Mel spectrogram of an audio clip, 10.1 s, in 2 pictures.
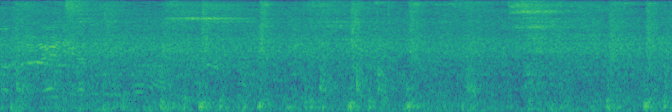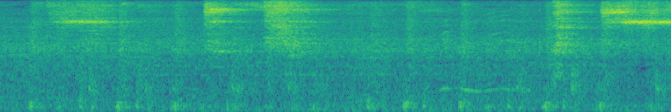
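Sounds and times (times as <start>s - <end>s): train wheel squeals: 0.0s - 2.6s, 3.8s - 4.4s, 5.3s - 7.6s, 9.2s - 10.0s
train wheels clattering over rail joints: 0.0s - 10.0s.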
